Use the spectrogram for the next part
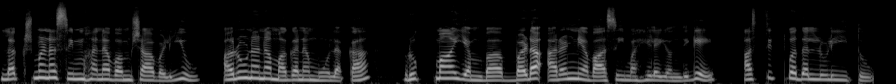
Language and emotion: Kannada, neutral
